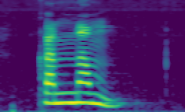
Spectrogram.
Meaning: 1. cheek 2. ear 3. hole made by burglars in a house-wall 4. crowbar for breaking into a house, jemmy 5. theft, burglary
- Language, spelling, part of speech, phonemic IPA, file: Tamil, கன்னம், noun, /kɐnːɐm/, Ta-கன்னம்.ogg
